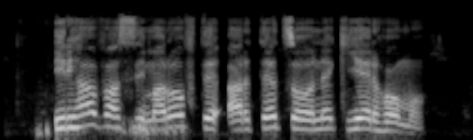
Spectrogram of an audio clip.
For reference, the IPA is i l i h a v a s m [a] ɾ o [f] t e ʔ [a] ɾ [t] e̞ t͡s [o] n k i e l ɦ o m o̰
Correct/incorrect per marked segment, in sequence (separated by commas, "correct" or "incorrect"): correct, correct, correct, correct, correct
